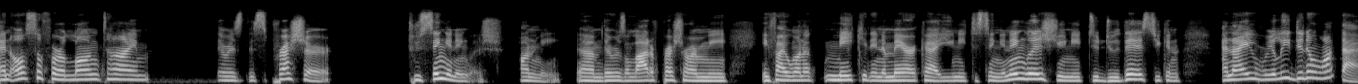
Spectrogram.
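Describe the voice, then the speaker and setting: A woman's fairly quick, medium-pitched speech with lively intonation and an Arabic accent, in a very clean, dry, close recording with no echo and a silent background. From Sudan. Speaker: singer-songwriter and ethnomusicologist. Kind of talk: interview conversation.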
